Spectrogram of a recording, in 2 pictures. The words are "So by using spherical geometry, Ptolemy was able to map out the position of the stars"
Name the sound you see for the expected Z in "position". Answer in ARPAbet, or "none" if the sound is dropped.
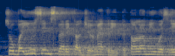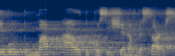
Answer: S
